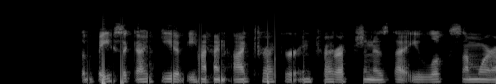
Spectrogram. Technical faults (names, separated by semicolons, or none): loud pop; frames out of order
